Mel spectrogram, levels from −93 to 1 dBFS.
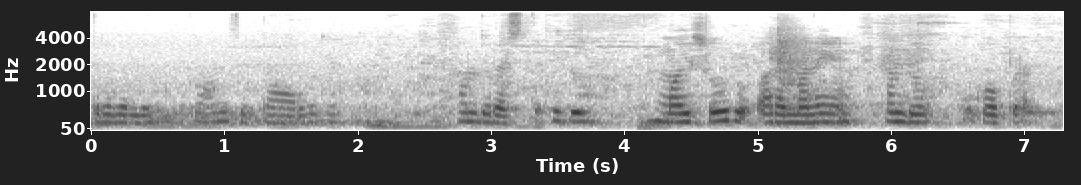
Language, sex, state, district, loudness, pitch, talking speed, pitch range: Kannada, female, Karnataka, Mysore, -33 LUFS, 210 Hz, 75 wpm, 195-225 Hz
